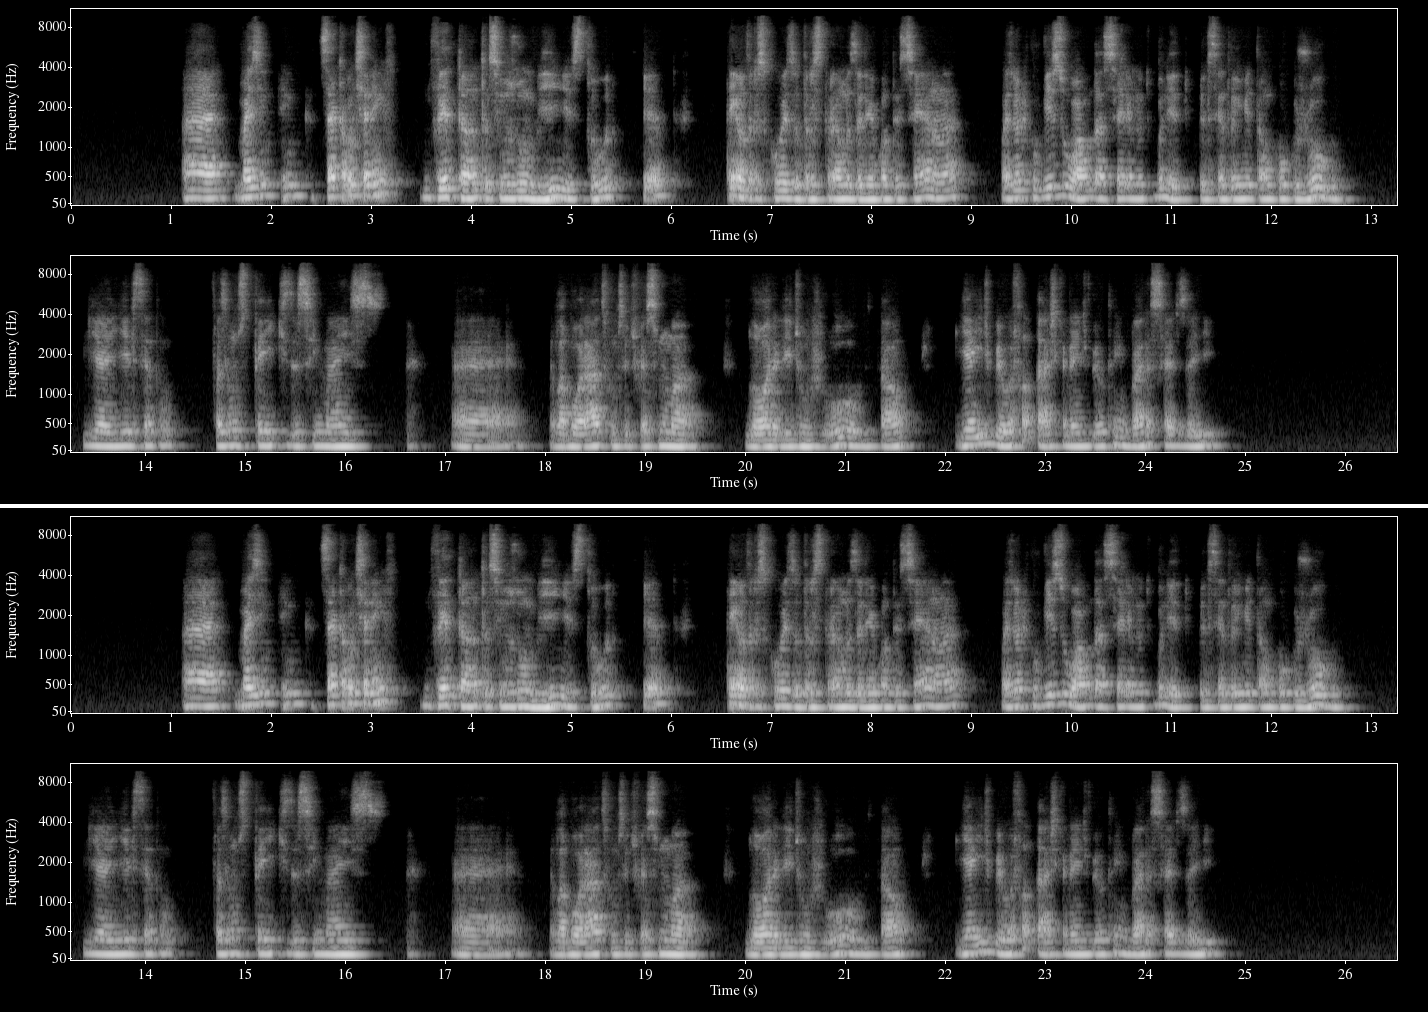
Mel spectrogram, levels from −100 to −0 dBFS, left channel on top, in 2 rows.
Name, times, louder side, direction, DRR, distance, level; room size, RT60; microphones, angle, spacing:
voice 1, 1.1-5.4 5.7-6.0 6.6-8.9 9.3-12.7 13.4-14.3 14.7-16.4 17.1-17.8 18.0-19.5 20.0-21.6 22.1-24.7, left 1 dB, 20° left, 0.5 m, -27 dB
2.2 x 2.1 x 2.6 m
head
